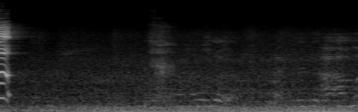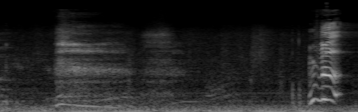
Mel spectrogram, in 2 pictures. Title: Young TikTok lady with loud and sharp hiccups!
